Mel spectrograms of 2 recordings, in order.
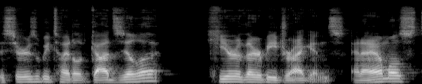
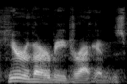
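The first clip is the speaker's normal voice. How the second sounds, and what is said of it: Pirate accent. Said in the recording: “say the title in a pirate accent”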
